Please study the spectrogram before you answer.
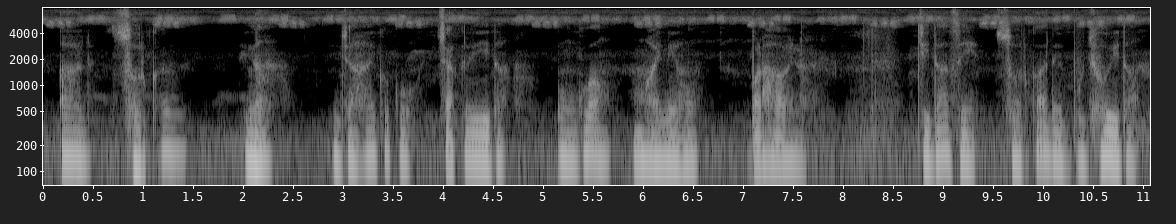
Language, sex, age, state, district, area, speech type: Santali, male, 18-30, West Bengal, Birbhum, rural, spontaneous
